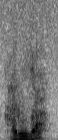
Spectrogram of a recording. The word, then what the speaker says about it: 가루다: 그 다음에 가루다. 가루라가 아니라 가루다입니다만은 이 중국말로 이다. 우리는 나라고 발음합니다만 중국 사람은 다라고 발음한다는 걸 알아두십시오.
